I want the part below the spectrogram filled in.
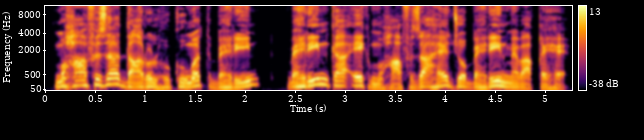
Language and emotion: Urdu, neutral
